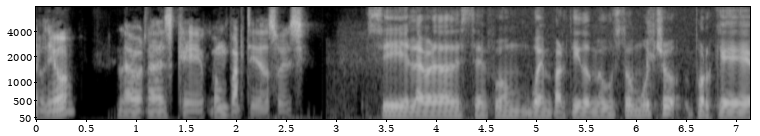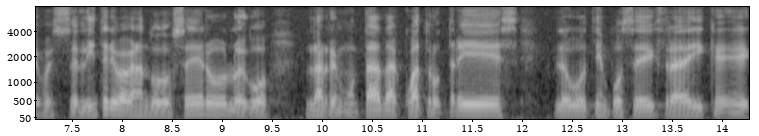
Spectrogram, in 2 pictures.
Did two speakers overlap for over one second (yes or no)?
no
